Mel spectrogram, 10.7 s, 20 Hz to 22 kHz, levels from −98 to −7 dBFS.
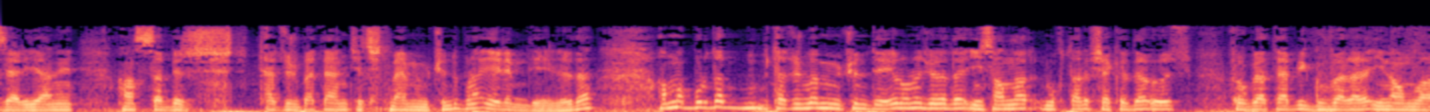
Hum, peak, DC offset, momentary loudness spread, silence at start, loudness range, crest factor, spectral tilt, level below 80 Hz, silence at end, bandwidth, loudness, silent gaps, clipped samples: none; -4 dBFS; under 0.1%; 6 LU; 0 s; 2 LU; 12 dB; -5.5 dB/octave; -30 dBFS; 0 s; 8.8 kHz; -18 LUFS; none; under 0.1%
